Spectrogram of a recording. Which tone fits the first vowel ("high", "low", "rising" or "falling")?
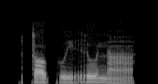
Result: low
